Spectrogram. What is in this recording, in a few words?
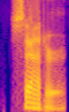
"satyr", American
